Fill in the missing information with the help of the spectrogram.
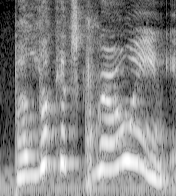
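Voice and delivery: high, excited aunt voice; excited Aunt Spiker. Acted. Aunt Spiker gawking at the growing peach, high and excited. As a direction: squeal it as the greedy aunt. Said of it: "Aunt Spiker said".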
